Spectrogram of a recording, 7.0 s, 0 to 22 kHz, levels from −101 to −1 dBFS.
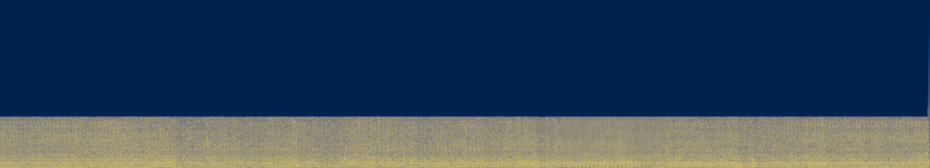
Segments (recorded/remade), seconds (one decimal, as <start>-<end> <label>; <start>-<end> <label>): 0.0-4.2 recorded; 4.2-5.0 remade; 5.0-7.0 recorded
